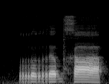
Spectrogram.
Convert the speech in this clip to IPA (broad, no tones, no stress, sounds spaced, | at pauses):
r o r ɜ b x a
